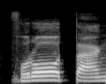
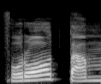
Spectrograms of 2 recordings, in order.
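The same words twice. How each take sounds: First: ফোরতাং with a nasal ng ending; wrong ending. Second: ফোরতাম closing on a humming m; correct ending. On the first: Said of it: "উচ্চারণটা তাং হবে না". (ভুল উচ্চারণ ফোরতাং, শেষে ং) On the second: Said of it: "উচ্চারণটা হবে". (সঠিক উচ্চারণ ফোরতাম, শেষে ম) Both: Shown as a demonstration.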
